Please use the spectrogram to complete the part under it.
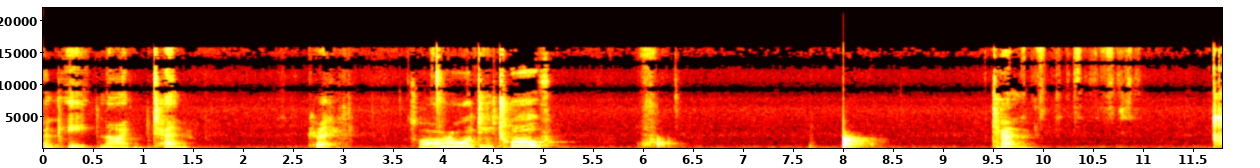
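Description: Plastic game pieces tap and clack onto a board.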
